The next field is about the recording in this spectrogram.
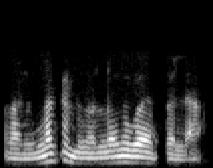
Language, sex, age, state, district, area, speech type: Malayalam, male, 30-45, Kerala, Malappuram, rural, conversation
